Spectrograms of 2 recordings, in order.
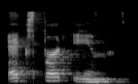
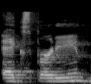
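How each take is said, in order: First: EXPERT IN slow, two words, T sounded; sin linkear. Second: EXPERT IN joined as "experin"; palabras linkeadas. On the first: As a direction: slowly separate EXPERT and IN. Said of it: "dónde puedo aplicar". (EXPERT IN lento, con la T marcada) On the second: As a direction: drop the T and link EXPERT IN. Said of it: "muy bien". (EXPERT IN unido, sin T) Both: Shown as a demonstration.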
